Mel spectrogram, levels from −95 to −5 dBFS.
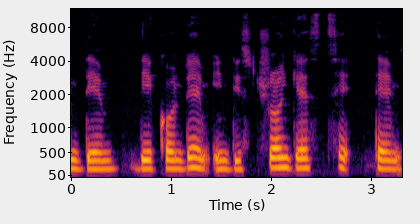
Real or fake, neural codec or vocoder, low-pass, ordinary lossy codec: real; none; 10.8 kHz; none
